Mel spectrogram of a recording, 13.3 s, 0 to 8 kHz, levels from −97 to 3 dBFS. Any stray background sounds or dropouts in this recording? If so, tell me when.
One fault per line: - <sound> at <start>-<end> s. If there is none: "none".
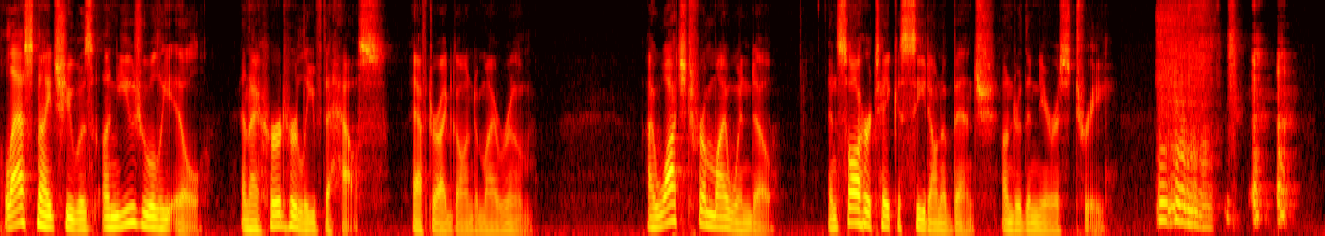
- laugh at 11.5-13.1 s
